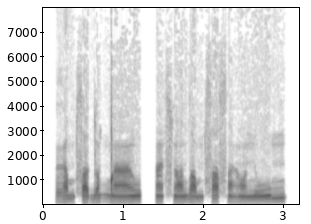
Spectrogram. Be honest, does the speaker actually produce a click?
yes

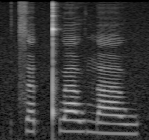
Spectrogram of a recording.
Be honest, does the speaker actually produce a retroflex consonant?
no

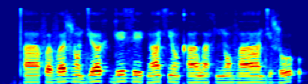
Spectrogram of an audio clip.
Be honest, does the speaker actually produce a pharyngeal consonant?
no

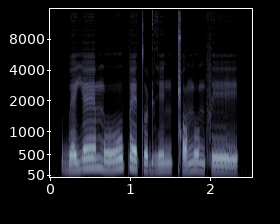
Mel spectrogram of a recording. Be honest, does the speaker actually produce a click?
yes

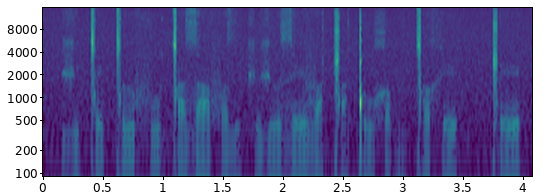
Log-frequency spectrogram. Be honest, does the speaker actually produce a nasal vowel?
no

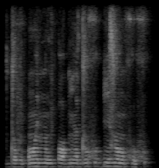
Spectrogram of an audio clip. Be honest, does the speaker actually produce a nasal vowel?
yes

